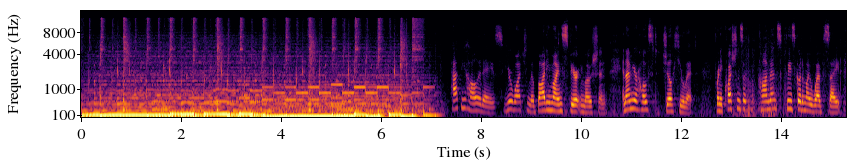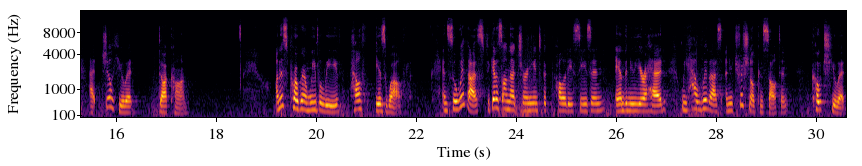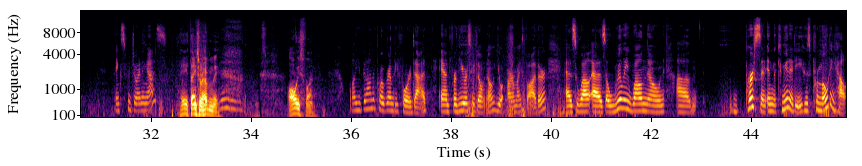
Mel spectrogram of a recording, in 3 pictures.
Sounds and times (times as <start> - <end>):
Music: 0.0 - 7.3.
